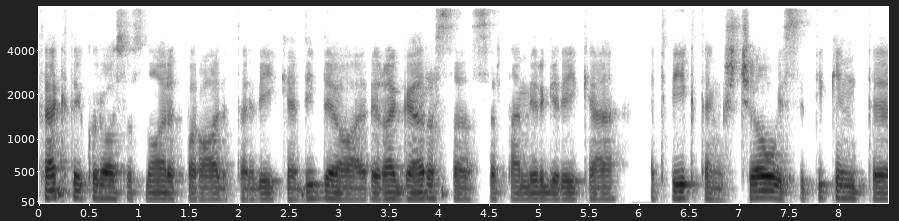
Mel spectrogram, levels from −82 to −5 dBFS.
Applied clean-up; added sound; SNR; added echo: none; none; none; none.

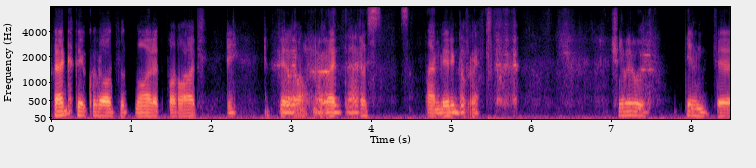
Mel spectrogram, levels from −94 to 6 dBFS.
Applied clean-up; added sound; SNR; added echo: neural diffusion model UNIVERSE++.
